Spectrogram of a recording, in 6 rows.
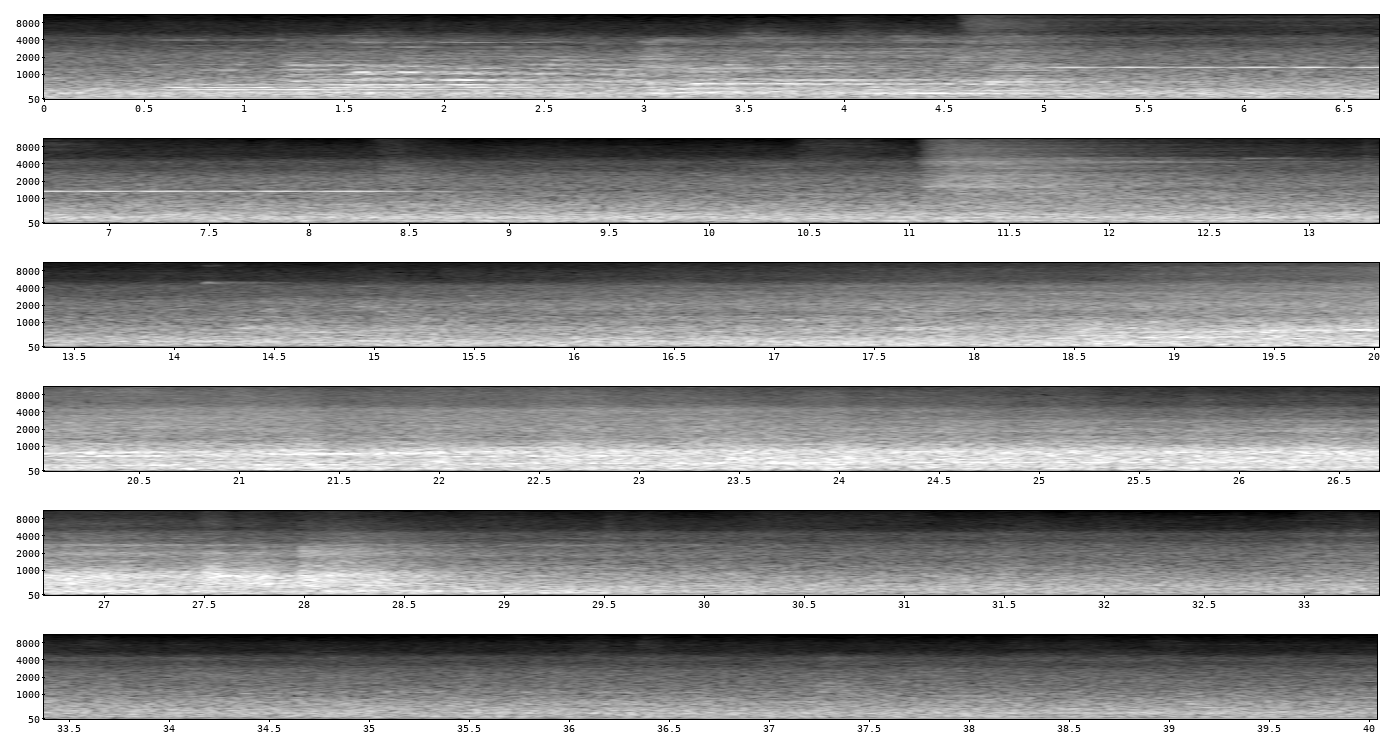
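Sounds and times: train wheels rumbling on rail: 8.3s - 40.0s.

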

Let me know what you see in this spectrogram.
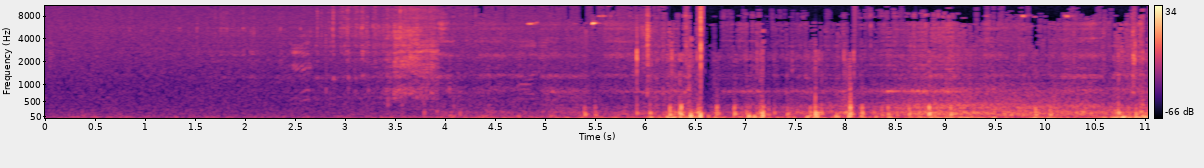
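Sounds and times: bike rattling over rough ground: 1.5s - 11.0s
wind rumble on microphone: 3.5s - 11.0s.

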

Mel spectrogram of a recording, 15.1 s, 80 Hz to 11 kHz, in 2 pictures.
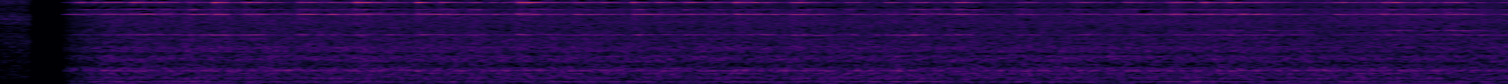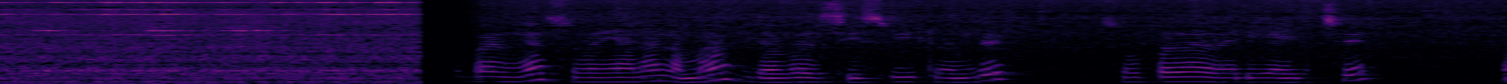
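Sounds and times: low rumbling hum: 0.4s - 9.7s.

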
